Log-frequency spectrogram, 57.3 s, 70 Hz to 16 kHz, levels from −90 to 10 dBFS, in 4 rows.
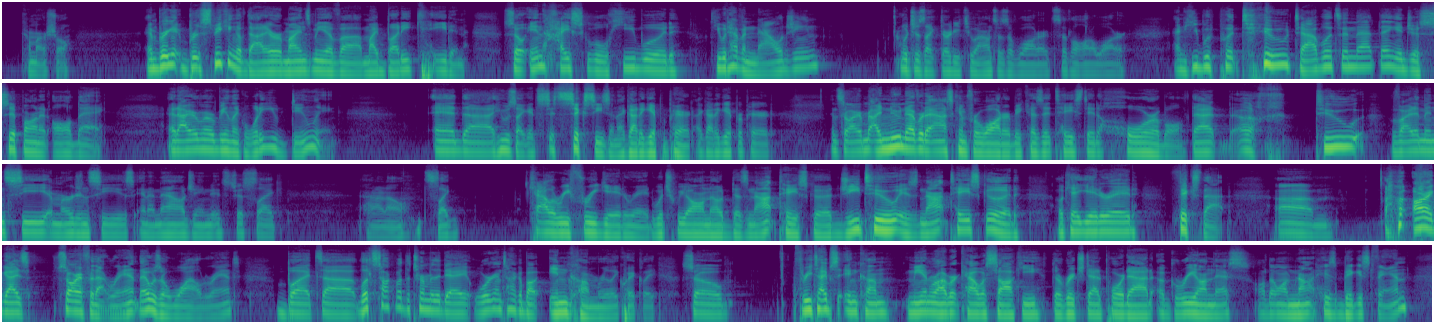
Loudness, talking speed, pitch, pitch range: -24 LUFS, 195 wpm, 125 Hz, 115-145 Hz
